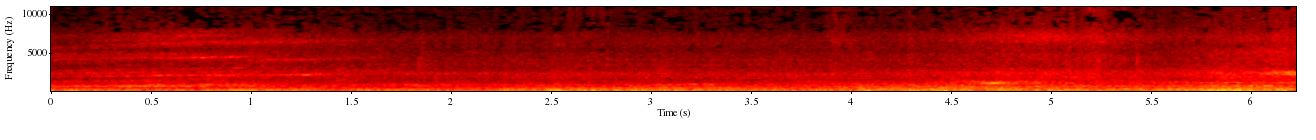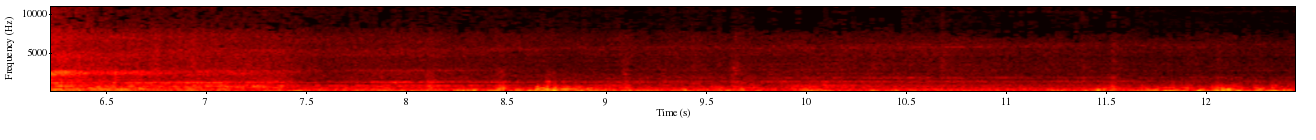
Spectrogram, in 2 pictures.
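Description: Alstom-built CPTM electric train passing close along a platform: steady wheel-and-rail running noise with a faint motor whine gliding in pitch, and a brief high squeal about six seconds in. From about seven and a half seconds in, the train noise is quieter, with scattered clicks.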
